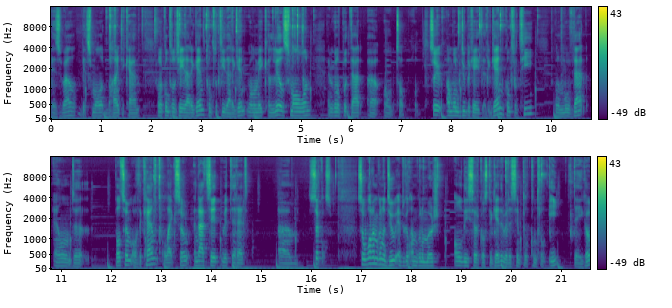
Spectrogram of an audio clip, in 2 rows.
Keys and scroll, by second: 1.2 Return, 2.6 ctrl+j, 3.1 ctrl+t, 4.9 Return, 8.6 Return, 8.6 ctrl+j, 9.0 ctrl+t, 12.9 Return, 20.6 ctrl+e.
